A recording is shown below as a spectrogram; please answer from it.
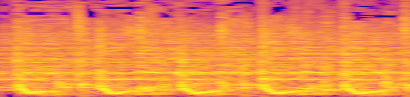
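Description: Hardgroove techno track: a deep kick drum drops back in right at the start and pounds about three beats a second, each hit falling in pitch, under steady held synth tones.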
